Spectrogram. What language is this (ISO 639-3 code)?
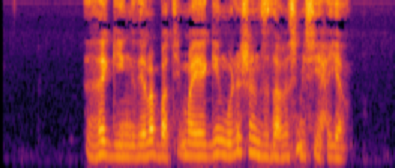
kab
